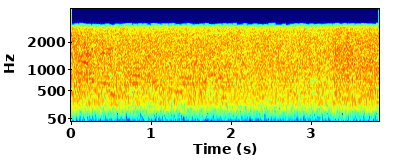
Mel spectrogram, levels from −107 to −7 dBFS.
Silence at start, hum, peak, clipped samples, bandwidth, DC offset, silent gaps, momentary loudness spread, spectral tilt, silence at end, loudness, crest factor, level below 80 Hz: 0 s; none; -6 dBFS; under 0.1%; 3.1 kHz; under 0.1%; none; 3 LU; -0.5 dB/octave; 0 s; -20 LUFS; 14 dB; -74 dBFS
